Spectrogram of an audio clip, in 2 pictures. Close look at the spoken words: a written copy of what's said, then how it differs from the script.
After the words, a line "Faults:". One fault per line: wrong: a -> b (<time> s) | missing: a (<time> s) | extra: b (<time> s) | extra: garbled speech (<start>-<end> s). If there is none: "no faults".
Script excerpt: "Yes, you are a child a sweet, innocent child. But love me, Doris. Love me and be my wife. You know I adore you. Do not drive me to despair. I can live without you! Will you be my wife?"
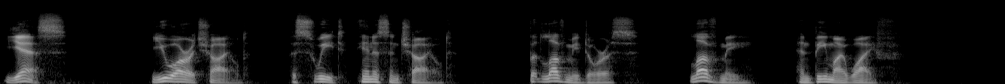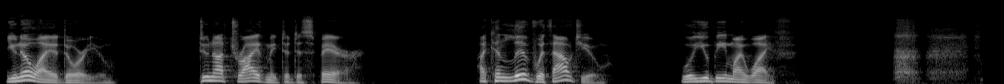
"Yes, you are a child a sweet, innocent child. But love me, Doris. Love me and be my wife. You know I adore you. Do not drive me to despair. I can live without you! Will you be my wife?"
Faults:
no faults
